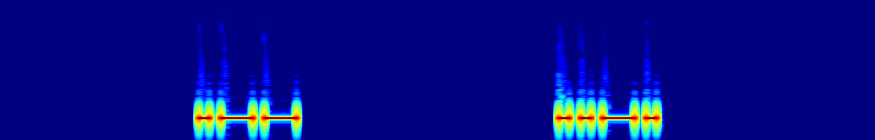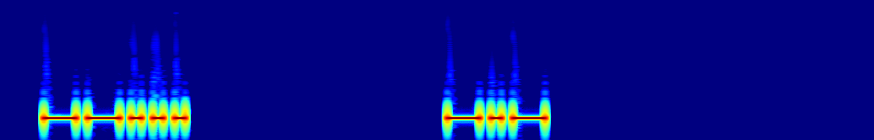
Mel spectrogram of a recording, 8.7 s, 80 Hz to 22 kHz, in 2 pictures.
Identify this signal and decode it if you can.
Morse code, heard as a keyed tone, about 21 wpm, spaced as for 6 wpm, 700 Hz. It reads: WF7K
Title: USA Call Signs - 4 Characters - 8x Character Spacing - 22wpm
